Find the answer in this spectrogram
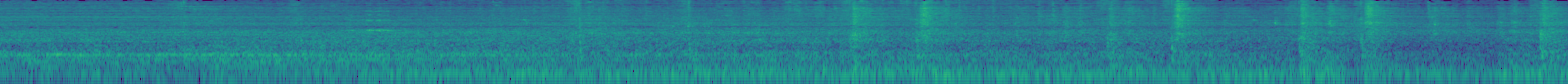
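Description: Freight train passing close by: the electric locomotive's steady hum in the first few seconds, then the wagons rolling past with a continuous rumble and sharp wheel clicks over rail joints, several in the second half.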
